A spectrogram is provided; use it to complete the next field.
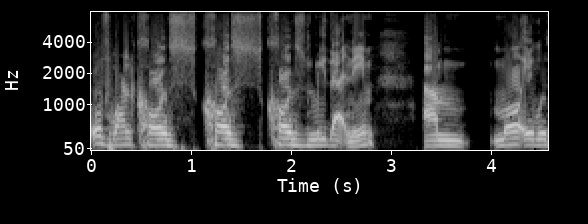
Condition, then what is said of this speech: Stuttering. And it's really improved my speech over time.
